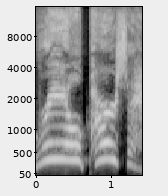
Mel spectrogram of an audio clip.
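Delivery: shrill, very high-pitched scream, acted out. Retelling how an angry caller reacted on the phone: imitating a screaming caller. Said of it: "the guy's just screaming".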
